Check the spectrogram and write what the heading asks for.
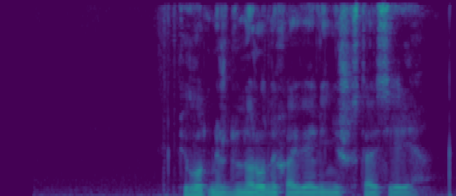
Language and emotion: Russian, neutral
